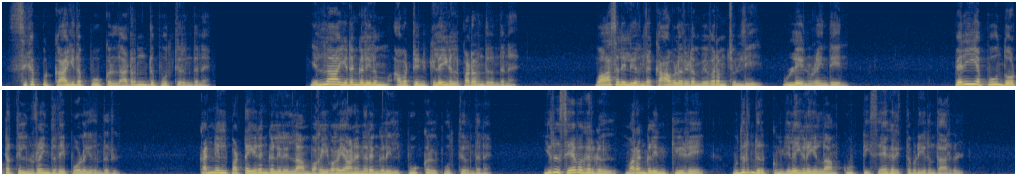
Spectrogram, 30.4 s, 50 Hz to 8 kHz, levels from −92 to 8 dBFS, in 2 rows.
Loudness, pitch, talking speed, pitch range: -19 LUFS, 155 Hz, 75 wpm, 130-180 Hz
